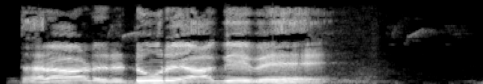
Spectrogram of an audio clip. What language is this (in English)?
Marwari (Pakistan)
